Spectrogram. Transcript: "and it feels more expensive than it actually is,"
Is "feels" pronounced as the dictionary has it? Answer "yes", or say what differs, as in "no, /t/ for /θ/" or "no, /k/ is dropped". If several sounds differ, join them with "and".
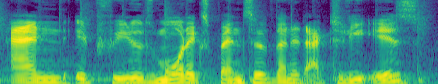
yes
